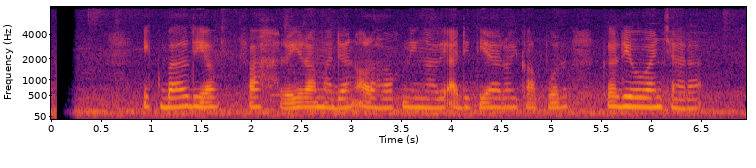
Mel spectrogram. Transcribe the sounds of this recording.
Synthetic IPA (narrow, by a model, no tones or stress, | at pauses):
ʔik̚baldiafahɾiɾamadanʔɔ̰lɔɦɔk̚niŋaliʔa̰dit̪iaɾɔikapur | kɨrdiwawaɲt͡ʃaɾa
